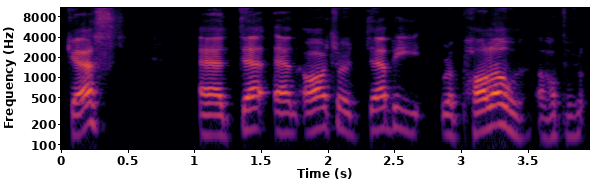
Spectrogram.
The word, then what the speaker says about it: Roppolo: joined by another guest uh and arthur debbie rapolo pronounced that correct yes you did thank you for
